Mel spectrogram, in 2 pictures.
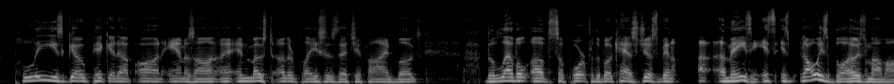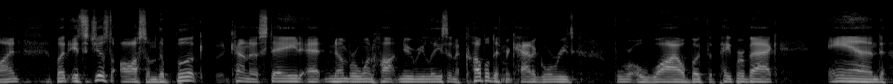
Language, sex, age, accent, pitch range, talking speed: English, male, 30-49, American, 115-140 Hz, 200 wpm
